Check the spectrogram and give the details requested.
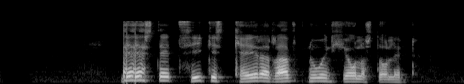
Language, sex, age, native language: Icelandic, male, 40-49, Icelandic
